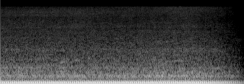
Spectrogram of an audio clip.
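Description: Speedboat under way: its engine runs with a steady low rumble under a constant rush of wind and water noise.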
